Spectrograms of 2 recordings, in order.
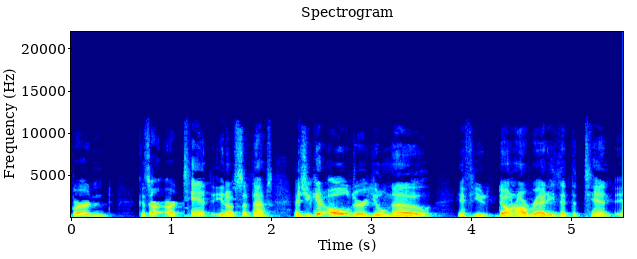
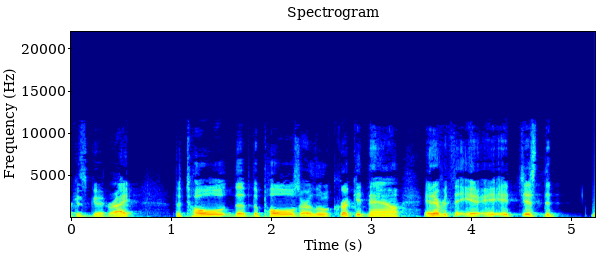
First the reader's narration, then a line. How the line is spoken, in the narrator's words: we groan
